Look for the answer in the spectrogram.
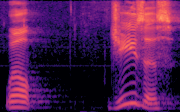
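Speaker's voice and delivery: ordinary delivery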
